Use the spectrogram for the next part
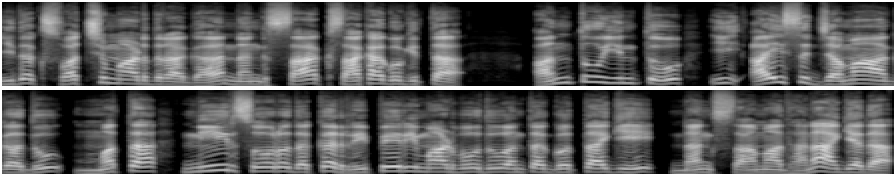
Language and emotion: Kannada, happy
